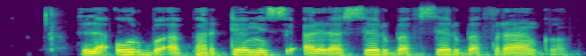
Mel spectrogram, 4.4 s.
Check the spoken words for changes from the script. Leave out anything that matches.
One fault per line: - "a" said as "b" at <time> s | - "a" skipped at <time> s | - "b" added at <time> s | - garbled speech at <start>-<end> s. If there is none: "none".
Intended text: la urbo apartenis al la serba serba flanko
none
